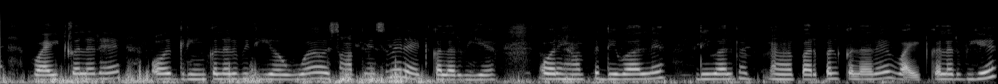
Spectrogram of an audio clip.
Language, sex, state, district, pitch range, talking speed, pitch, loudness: Hindi, female, Jharkhand, Sahebganj, 230-255 Hz, 200 wpm, 240 Hz, -22 LUFS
